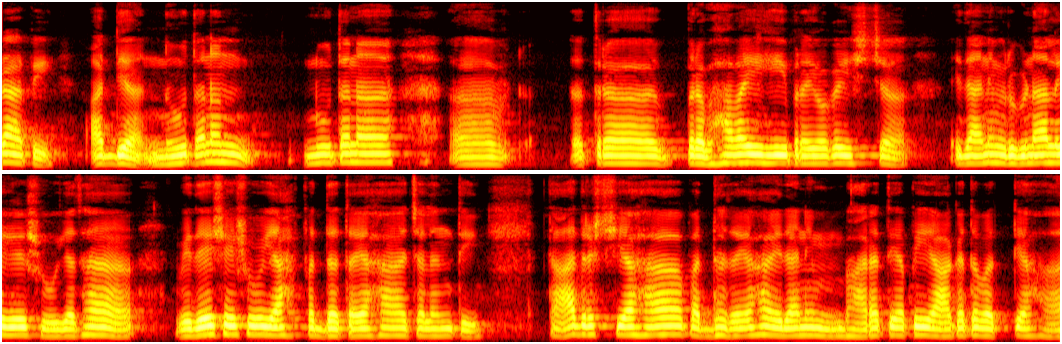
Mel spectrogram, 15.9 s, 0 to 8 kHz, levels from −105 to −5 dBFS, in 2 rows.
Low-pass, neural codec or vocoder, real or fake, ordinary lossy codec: none; none; real; none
